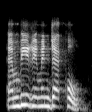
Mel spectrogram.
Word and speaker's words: Rimindako: Okay, yes, MB Rimindako. Okay. I'm pronouncing it correctly or not? It's correct.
